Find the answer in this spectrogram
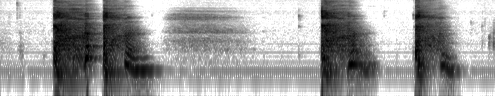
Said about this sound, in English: So I would say, I just need to clear my throat.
